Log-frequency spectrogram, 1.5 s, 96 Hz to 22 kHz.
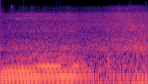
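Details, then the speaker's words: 25-year-old Honda Prelude with a sport exhaust: deep, throaty exhaust drone that swells, dips briefly and swells again with the throttle; a healthy sport exhaust note. "toba sporttoba asta nu pot să mergi acolo normal"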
